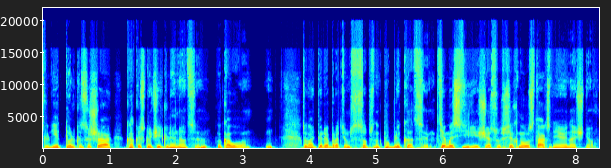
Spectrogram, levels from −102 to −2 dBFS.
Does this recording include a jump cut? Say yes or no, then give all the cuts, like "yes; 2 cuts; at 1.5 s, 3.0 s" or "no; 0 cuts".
yes; 1 cut; at 3.9 s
